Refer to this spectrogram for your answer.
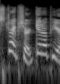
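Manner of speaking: high-pitched shout projected loudly to carry far. Retelling calling the crowd forward at a show: imitating her own shouting. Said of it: "I'm still, like, shouting".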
